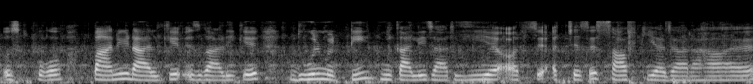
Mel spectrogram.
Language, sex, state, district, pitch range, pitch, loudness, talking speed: Hindi, female, Uttar Pradesh, Jyotiba Phule Nagar, 200-230 Hz, 215 Hz, -18 LUFS, 165 wpm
